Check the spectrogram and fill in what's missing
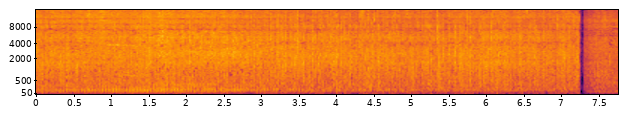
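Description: Heavy rain pours down around an umbrella, a dense, loud, continuous roar of drops drumming close by, cutting out abruptly near the end before resuming slightly quieter.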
